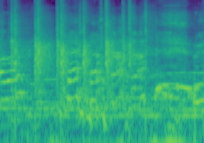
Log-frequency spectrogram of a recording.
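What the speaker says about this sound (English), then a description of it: "Let's give Devan Naidu a round of applause." A small group claps for a performer at the close of a Hindu-themed show, a brief burst of hand claps and light laughter mixed under a talking voice.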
